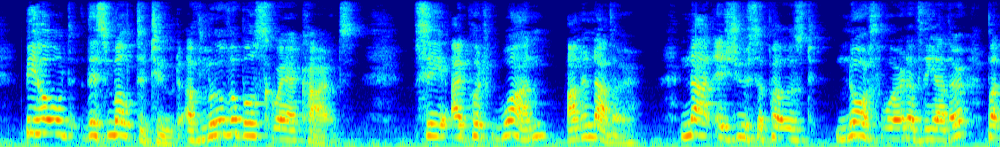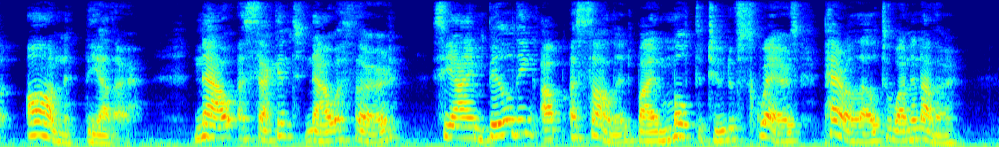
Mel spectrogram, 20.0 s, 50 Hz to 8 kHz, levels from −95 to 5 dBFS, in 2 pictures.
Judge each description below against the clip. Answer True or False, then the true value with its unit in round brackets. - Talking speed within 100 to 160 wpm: True (140 wpm)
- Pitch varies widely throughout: True (6.0 semitones)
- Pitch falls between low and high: True (180 Hz)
